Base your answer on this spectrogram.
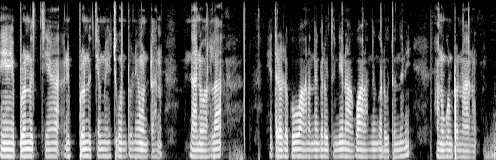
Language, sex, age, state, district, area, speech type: Telugu, female, 18-30, Andhra Pradesh, West Godavari, rural, spontaneous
